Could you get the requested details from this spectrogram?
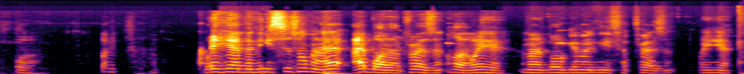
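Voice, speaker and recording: Speaking in a Boston accent at a moderate pace and a fairly high pitch, a man shows ordinary pitch variation and big swings in loudness, with long, frequent pauses. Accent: Boston New England. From New England, Boston area. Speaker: livestream panelist. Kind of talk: casual chat.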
